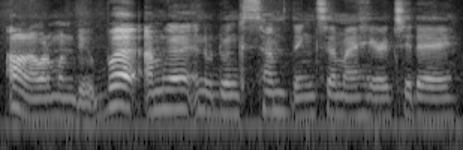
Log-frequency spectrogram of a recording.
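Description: A woman's voice: on the low side, very fast, background noise. A young woman in a casual, rambling vlog, chatting to her viewers with easy laughs. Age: young adult. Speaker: vlogger. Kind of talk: casual chat.

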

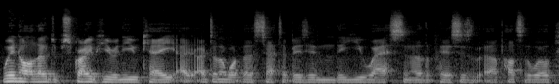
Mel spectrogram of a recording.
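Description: A middle-aged man from South Wales, an audiologist co-hosting a procedure video, jokes around while talking directly to viewers in a South Welsh accent. His low-ish voice keeps a level tone and moves fast, over a little hiss or hum.

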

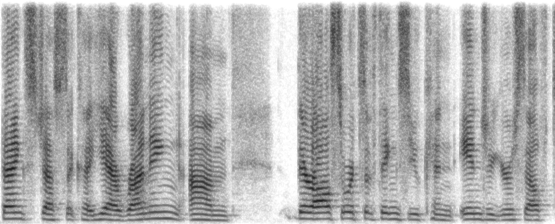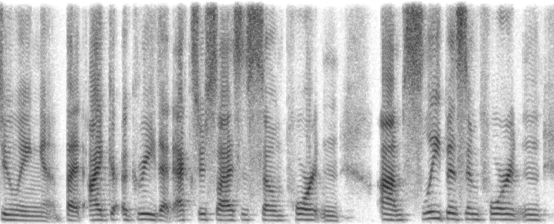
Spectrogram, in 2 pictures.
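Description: Answering questions on a video call panel, a middle-aged woman speaks earnestly and offers advice from a small home room via webcam. She frequently stops to say "um," and her medium-pitched intonation stays fairly even.

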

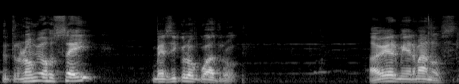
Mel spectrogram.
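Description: Animated preacher man with lively pitch. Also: normal speed, slightly rough, faint music behind. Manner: animated, mimics objectors in a high voice, repeats for emphasis. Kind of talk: live-streamed Bible teaching.

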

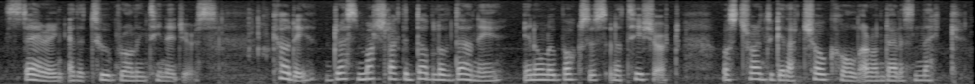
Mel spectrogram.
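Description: Very dark-voiced woman reading fan fiction. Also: fairly low pitch, highs cut off. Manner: steady storytelling narration.

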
